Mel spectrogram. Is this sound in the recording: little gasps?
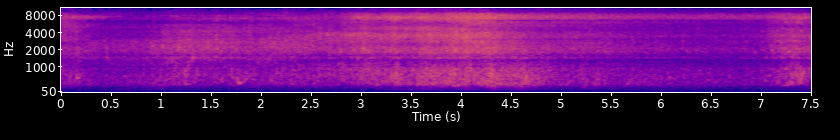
no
